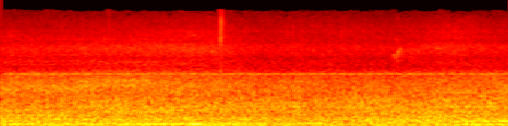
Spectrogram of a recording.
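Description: Steady low traffic rumble of a street or transit station, with a thin steady high tone throughout.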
